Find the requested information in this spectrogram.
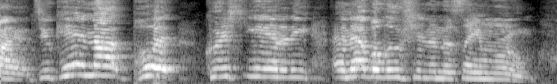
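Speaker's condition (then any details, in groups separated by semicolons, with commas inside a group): Cerebral palsy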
